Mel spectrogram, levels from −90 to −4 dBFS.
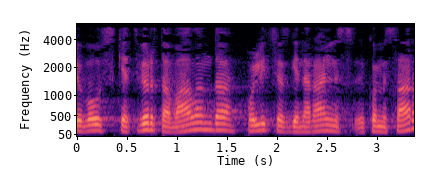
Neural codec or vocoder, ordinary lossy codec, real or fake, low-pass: none; MP3, 24 kbps; real; 5.4 kHz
